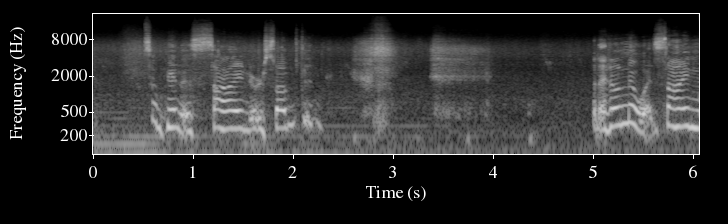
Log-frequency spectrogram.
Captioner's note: sobs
